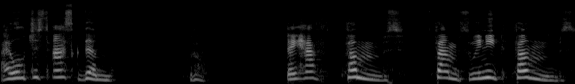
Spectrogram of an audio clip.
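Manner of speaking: strange, loud, gurgling talking-bird voice. Narrating a scene, the speaker voices a hidden voice behind the corner: weird gurgly voice. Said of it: "In a really weird sort of gurgly voice".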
